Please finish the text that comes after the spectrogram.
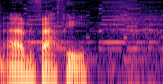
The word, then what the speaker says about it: advapi: Again, I pronounce it as it's written, AdVapi.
